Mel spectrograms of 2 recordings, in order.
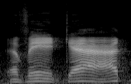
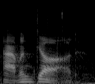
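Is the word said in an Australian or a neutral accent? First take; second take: Australian; neutral. First: The word is said in an Australian accent. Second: The word is said in a neutral accent.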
